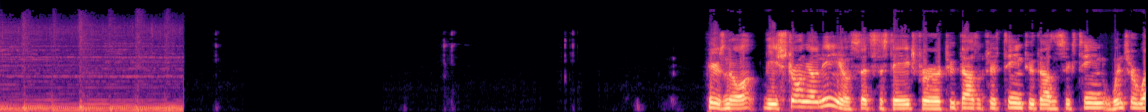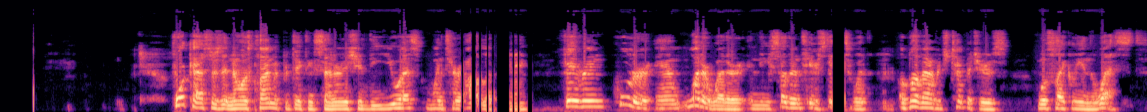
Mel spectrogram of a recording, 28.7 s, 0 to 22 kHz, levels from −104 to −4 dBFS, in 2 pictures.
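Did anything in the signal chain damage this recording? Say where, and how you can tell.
Yes. Digital broadcast dropout at the receiver: it lost frames and muted until clean ones returned. The sound snaps to silence within about 3 ms, in scattered holes at 6.70–7.54 s and 20.11–21.01 s, and single gaps at 14.32–14.77 s and 24.75–24.92 s.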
